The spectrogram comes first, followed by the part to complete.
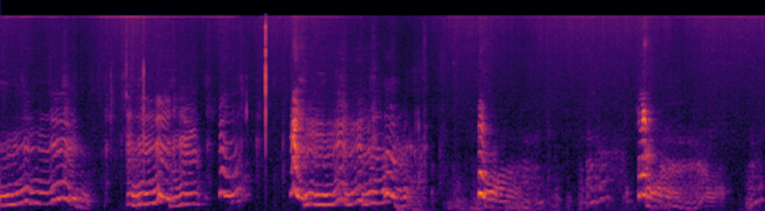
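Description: A dog gives long, wavering, revving moans and whines, rising and falling like an engine.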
